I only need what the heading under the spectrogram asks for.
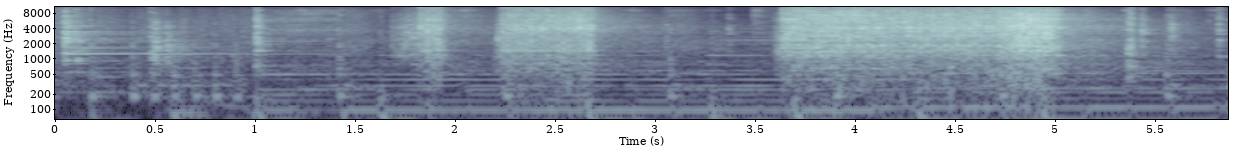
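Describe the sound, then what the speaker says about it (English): A 14mm socket on a swivel and extension tightens exhaust flange bolts while a Magnaflow Street Series exhaust is fitted to a 2022-2024 Toyota Tundra, giving rapid ratcheting clicks and metallic chatter in short bursts with brief pauses. "we're gonna tighten that down with a 14mm socket,"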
